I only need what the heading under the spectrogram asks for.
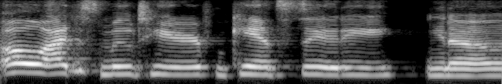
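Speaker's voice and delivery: put-on broad, thick country accent, laid on heavy. Retelling an answer to a woman at castings, in a thick country accent. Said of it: "I had a country accent really thick".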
